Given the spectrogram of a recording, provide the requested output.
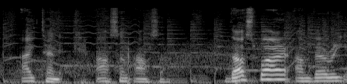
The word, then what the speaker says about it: iTeknic: I believe it's pronounced iTeknic. So let's see, I have it right? Yeah. All right, iTeknic.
